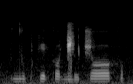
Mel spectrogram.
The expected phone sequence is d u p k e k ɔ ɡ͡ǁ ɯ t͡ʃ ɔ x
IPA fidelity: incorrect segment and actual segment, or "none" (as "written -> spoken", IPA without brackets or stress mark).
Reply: none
